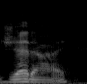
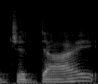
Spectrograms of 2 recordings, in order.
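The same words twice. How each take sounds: First: The stress is on the first syllable. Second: The stress is on the second syllable. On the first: "rather than Jedi" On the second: "there's emphasis on that D"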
